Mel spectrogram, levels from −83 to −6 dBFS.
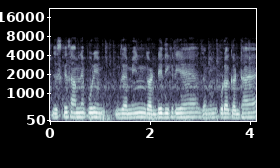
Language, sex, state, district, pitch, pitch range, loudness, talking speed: Hindi, male, Bihar, Katihar, 150 Hz, 140-155 Hz, -15 LUFS, 175 wpm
